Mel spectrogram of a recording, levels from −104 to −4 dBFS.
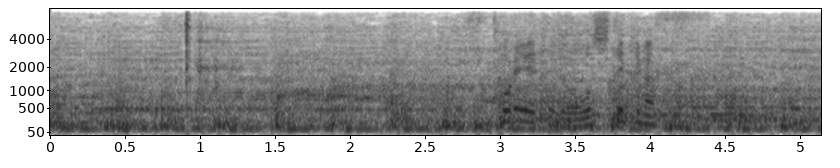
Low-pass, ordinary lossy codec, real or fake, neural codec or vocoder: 7.2 kHz; none; fake; codec, 16 kHz, 8 kbps, FreqCodec, smaller model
